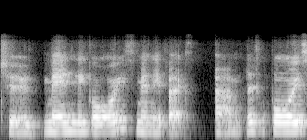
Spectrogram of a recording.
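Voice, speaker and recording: With a northern English accent, a woman speaks fairly slowly at a medium pitch. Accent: noticeable non-local accent, northern English. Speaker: research centre staff speaking for a patient-focused partnership. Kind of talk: conference presentation. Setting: hospital conference room with audience.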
